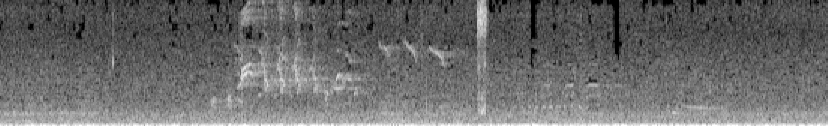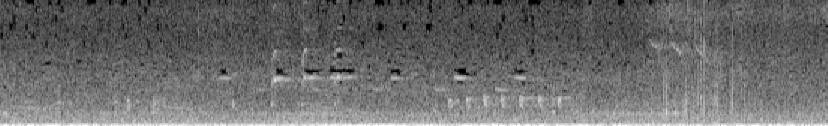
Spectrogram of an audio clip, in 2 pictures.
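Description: Wild songbirds chirping in short bursts, about two seconds in and again as a quick run of notes near the end, over a steady low rumble.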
